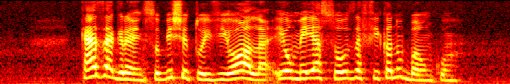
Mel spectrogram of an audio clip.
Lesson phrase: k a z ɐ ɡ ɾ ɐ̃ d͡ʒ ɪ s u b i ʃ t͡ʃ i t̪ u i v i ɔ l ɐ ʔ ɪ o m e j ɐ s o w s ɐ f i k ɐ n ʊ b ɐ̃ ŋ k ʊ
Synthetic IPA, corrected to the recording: k a z ɐ ɡ ɾ ɐ̃ d͡ʒ ɪ s u b i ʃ t͡ʃ i t̪ u j v i ɔ l ɐ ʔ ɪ o m e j ɐ s o w z ɐ f i k ɐ n ʊ b ɐ̃ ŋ k ʊ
